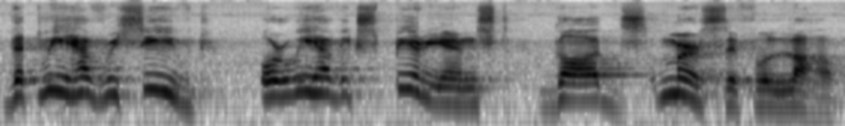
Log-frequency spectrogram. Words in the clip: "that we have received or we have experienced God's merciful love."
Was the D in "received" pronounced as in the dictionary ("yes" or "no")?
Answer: yes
